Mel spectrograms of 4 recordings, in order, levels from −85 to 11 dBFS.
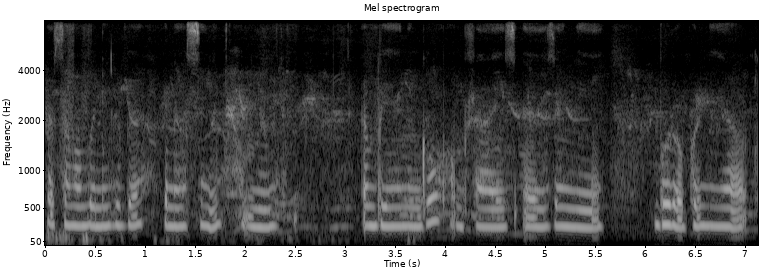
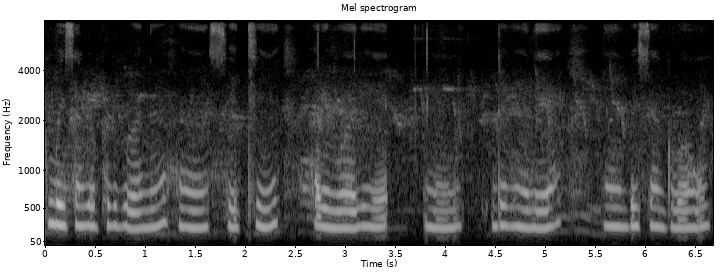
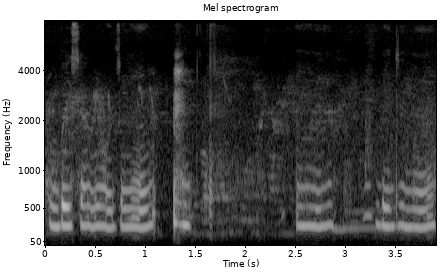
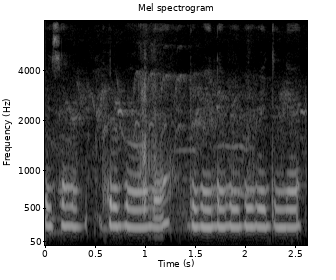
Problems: constant background noise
